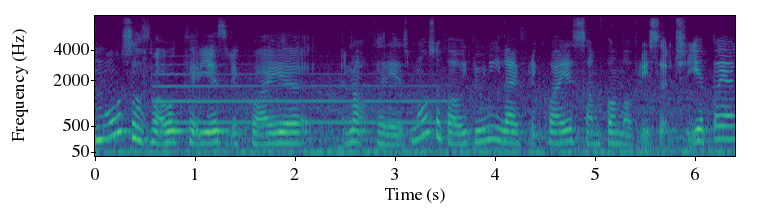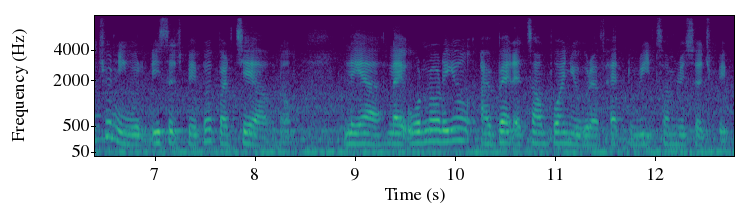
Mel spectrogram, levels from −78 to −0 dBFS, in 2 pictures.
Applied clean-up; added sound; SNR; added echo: none; Trumpet; 11 dB; none.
